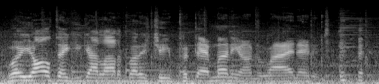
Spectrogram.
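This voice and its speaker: Music plays in the background as a man with a fairly high voice talks very fast with fairly even intonation, and room echo can be heard. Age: 60s. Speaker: coonhound breeder and hunter. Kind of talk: casual chat.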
